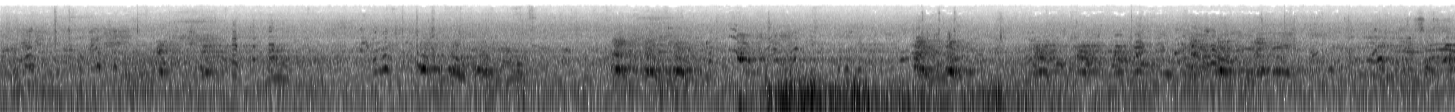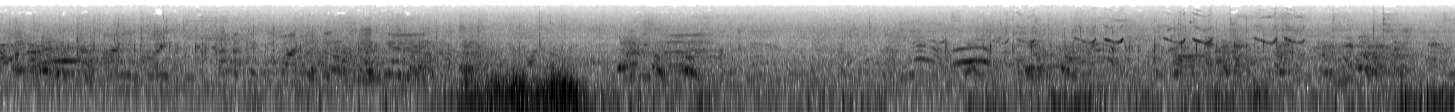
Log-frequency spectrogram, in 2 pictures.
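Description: A crowd of men and women chatter in the background.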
